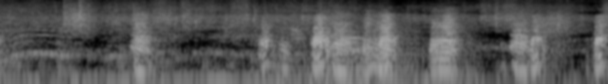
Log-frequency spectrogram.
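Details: Farm ducks calling with scattered nasal quacks, fairly quiet, several short notes spaced irregularly over a few seconds.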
